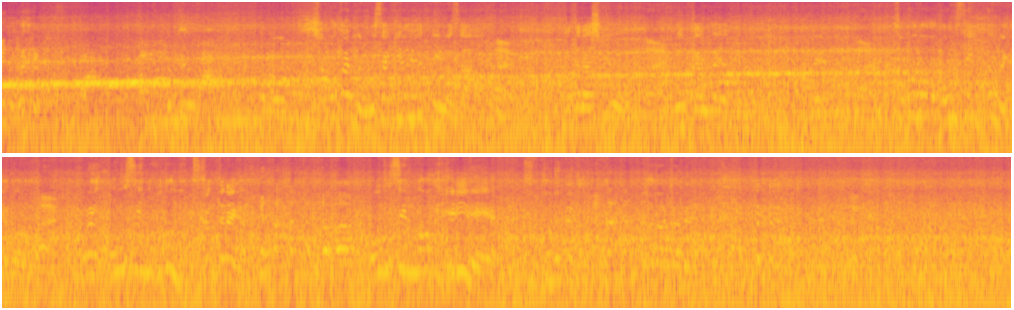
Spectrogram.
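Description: Steady, loud rumble and rattle of a Sapporo Municipal Subway Namboku Line car in motion in Sapporo, Hokkaido, with a continuous low roar, a faint tonal whine and occasional clicks running throughout the whole stretch.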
